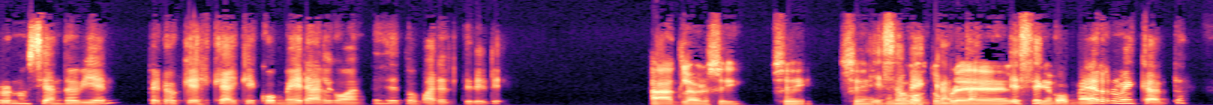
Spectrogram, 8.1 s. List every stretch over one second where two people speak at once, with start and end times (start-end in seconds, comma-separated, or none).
5.8-7.1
